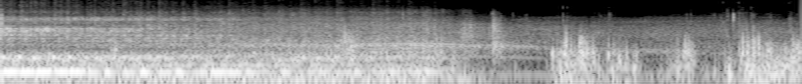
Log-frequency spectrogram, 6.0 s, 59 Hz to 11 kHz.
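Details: 1974 turbo Camaro pulls hard under load, then fades and stumbles into ragged pops and sputters; cylinders on one bank had stopped firing and a cold header was noted, suspected blown header gasket causing misfire under load.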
